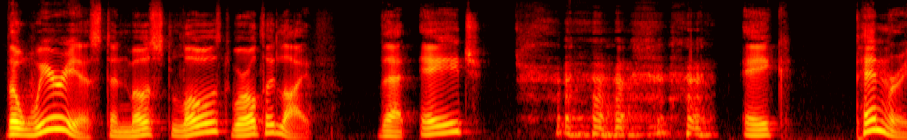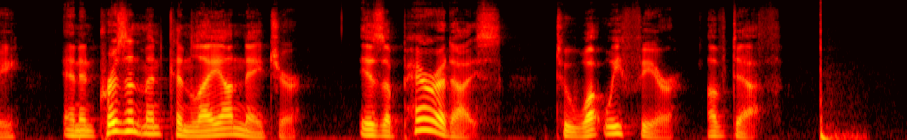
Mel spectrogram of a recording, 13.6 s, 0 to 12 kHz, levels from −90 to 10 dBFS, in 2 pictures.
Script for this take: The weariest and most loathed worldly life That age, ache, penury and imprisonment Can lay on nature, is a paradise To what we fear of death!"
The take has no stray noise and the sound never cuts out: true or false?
false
